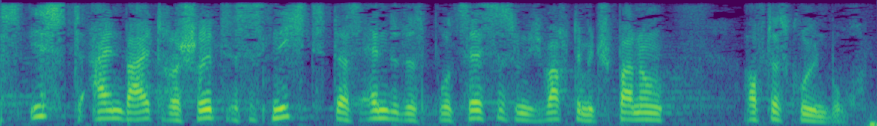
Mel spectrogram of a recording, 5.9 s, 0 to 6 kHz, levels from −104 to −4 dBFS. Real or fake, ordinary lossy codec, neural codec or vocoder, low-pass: real; none; none; 5.4 kHz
